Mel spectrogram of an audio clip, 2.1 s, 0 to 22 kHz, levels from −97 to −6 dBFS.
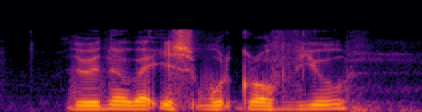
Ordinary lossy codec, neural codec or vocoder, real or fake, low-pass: none; none; real; 7.2 kHz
